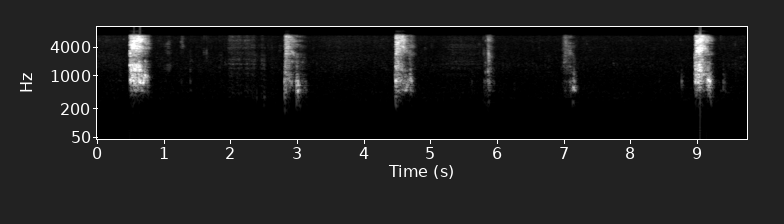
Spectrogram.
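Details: Cat sneezing: a series of six short, sharp sneezes over about ten seconds. Sneezing.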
